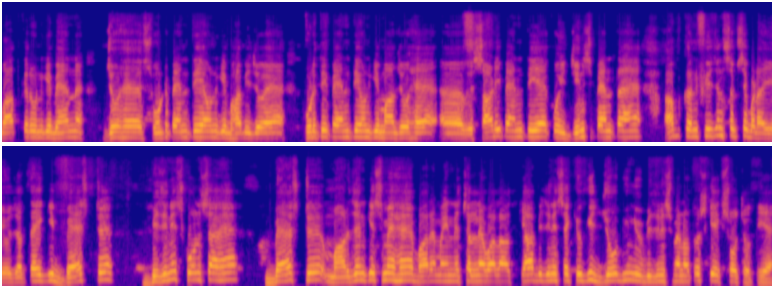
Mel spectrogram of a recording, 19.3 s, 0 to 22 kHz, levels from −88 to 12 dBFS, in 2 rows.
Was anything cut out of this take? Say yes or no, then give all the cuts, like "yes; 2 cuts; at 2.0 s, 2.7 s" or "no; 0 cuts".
no; 0 cuts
